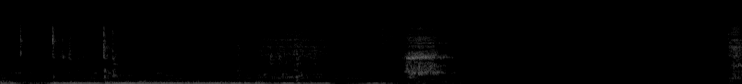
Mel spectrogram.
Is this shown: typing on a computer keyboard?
yes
